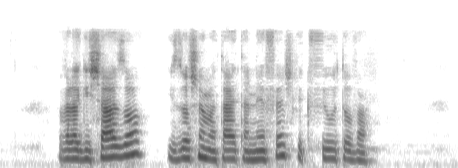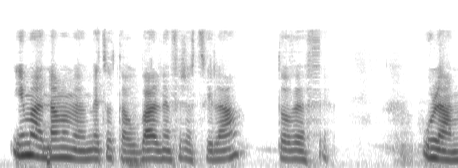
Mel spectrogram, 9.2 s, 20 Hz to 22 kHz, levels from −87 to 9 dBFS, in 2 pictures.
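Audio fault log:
throughout: Bluetooth LC3 compression. The speech has a plainly audible breathy, grainy edge, and the top of the band sounds hissy rather than detailed. The likely cause is LC3 coding in 7.5 ms frames at a rate consistent with 48 kbps, where much of the upper spectrum is dropped and refilled with noise.
3.15–3.23 s, 5.05–5.09 s, 7.71–7.78 s: lost LE Audio frames. Brief noisy smears replace the speech for 75, 37.5 and 60 ms. The decoder covered each gap by reusing the last spectrum with randomised signs, which points to runs of ten, five and eight missing 7.5 ms frames.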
